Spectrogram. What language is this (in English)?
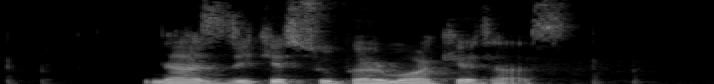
Persian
